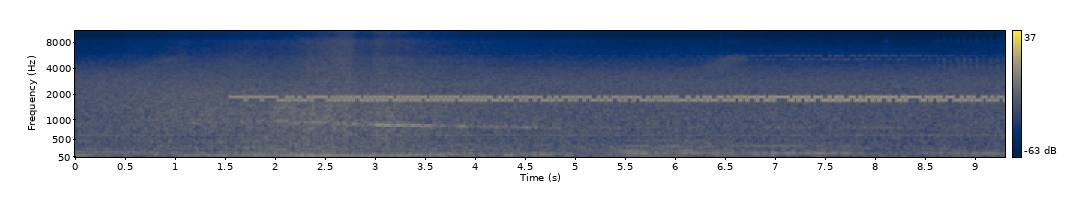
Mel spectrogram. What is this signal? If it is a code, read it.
RTTY (45.45 baud, 170 Hz shift), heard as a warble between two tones, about 1800 Hz centre, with radio static and street noise. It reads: RYRYRYRYRY CQ CQ CQ DE ZL7PB ZL7PB …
